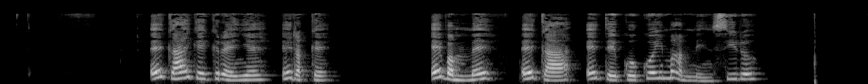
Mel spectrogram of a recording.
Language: Ibibio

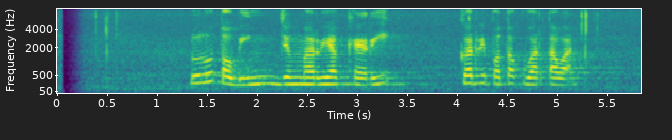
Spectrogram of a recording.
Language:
Sundanese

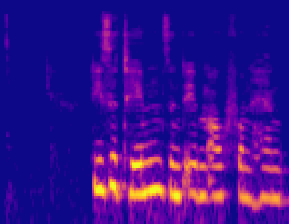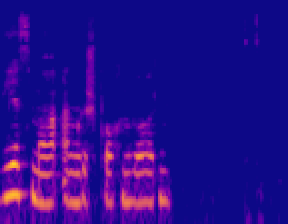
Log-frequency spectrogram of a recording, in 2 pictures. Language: German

